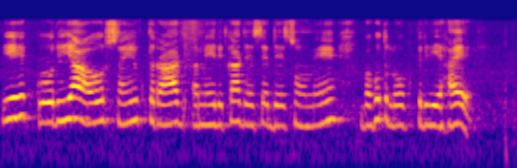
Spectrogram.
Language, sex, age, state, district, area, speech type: Hindi, female, 60+, Uttar Pradesh, Sitapur, rural, read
